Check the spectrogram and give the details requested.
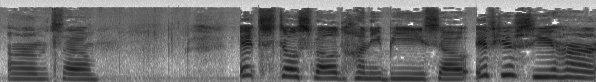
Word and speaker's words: Honey Bea: so it still smelled honeybee so if you see her ever lost uh uh just be sure to pronounce it honey bee not Honey B A or I don't know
